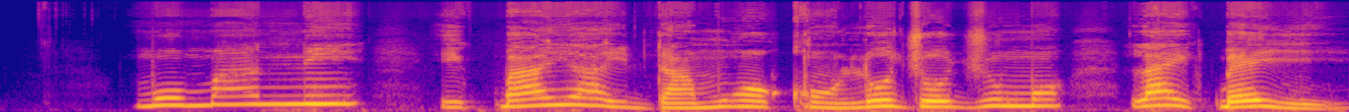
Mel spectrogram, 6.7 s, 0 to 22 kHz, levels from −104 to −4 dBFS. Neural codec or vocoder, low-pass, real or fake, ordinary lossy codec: none; none; real; none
